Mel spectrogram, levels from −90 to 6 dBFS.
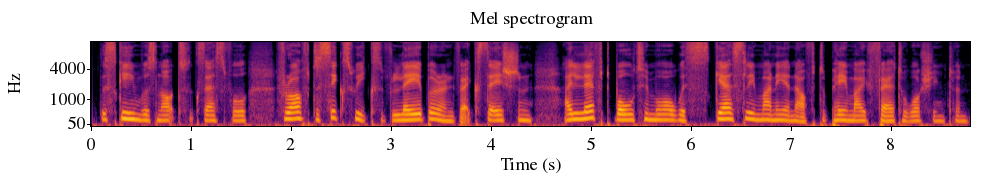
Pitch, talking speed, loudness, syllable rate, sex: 170 Hz, 175 wpm, -19 LUFS, 5.2 syllables/s, female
